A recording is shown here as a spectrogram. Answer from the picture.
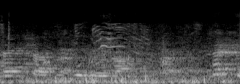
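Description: Several people talking close by at once, their words not clear.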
